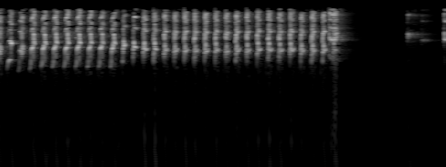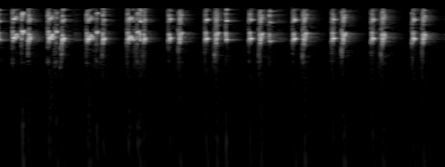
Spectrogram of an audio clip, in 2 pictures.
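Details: Lovebird ngekek used as a lure calling a rival: rapid harsh chattering for over three seconds, then a short silence, followed by sharp, separate chip notes repeated roughly twice a second.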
